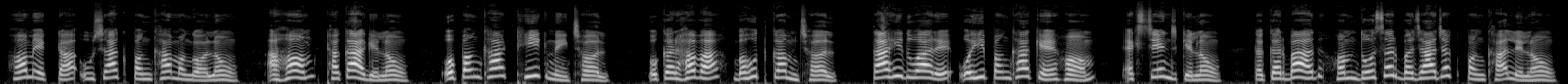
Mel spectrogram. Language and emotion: Maithili, neutral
